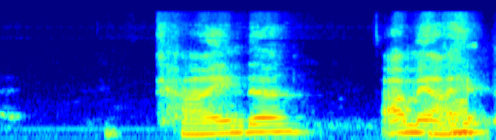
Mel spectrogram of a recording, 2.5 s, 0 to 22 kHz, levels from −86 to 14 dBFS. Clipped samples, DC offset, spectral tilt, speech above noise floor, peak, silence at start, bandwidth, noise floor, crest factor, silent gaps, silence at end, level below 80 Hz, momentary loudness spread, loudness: under 0.1%; under 0.1%; -5.5 dB/octave; 30 dB; -4 dBFS; 0.55 s; 16.5 kHz; -48 dBFS; 16 dB; none; 0 s; -50 dBFS; 14 LU; -19 LUFS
